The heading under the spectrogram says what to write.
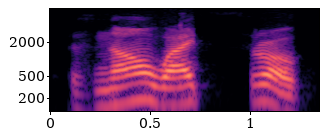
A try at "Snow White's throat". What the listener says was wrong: Ya, esta S tiene que estar. Snow White's throat.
